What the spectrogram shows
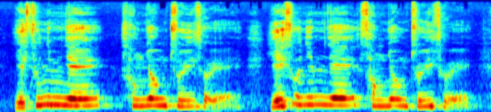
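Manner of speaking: strong, thick, real-sounding Gyeongsang dialect. Retelling how a Kenyan student prayed at a student gathering: imitating real Gyeongsang dialect. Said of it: "아주 리얼한 경상도 사투리로 기도하고".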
